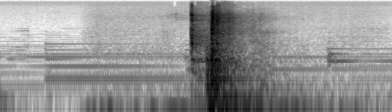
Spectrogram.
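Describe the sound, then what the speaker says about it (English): A front door bangs open with one heavy, close thunk, briefly loud against a faint, steady background hum before and after. "looked towards her front door that had been slammed open"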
